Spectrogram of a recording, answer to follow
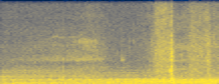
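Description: Faint steady mechanical hum of several held tones, with a single short click about one and a half seconds in.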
